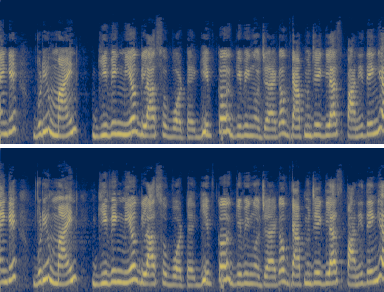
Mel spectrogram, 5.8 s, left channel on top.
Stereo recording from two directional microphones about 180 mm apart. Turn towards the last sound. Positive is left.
turn(degrees=-20)  # may be behind; listen again after turning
